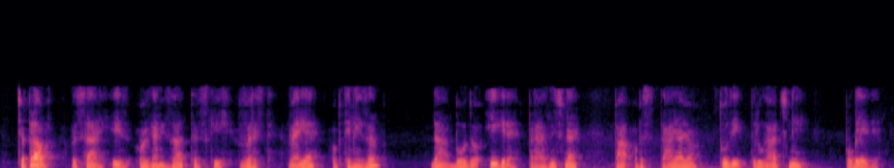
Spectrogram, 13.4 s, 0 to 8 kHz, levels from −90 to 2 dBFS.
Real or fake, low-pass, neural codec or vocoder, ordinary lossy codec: real; 7.2 kHz; none; AAC, 16 kbps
